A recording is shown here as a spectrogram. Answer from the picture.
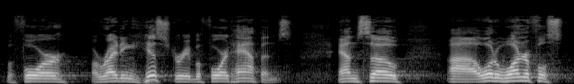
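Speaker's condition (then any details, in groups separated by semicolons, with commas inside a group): No condition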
